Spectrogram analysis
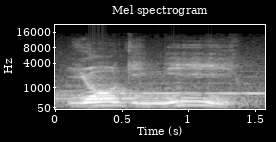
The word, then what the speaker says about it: yogini: Yogini tem duas sílabas longas, a primeira e a última, né?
